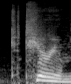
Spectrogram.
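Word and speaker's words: Caterium: So pure node is gold or cordium or cat katerium that's that's how it's pronounced katerium and the normal node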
